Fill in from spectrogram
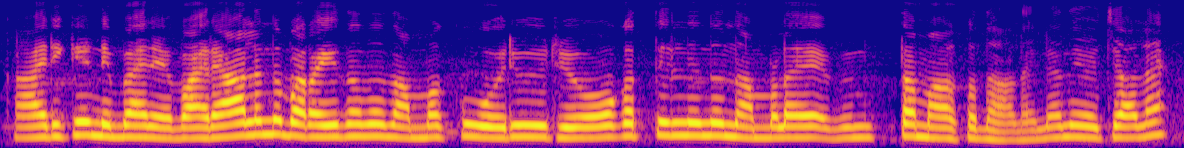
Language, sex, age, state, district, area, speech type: Malayalam, female, 45-60, Kerala, Alappuzha, rural, spontaneous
